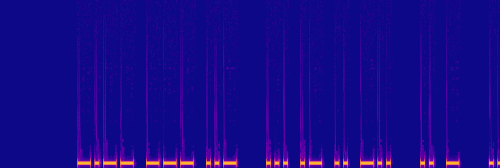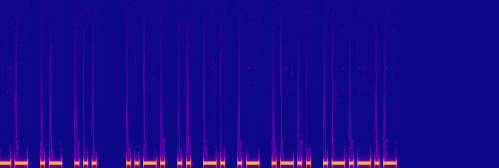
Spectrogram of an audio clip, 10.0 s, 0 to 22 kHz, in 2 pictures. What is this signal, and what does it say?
Morse code, heard as a keyed tone, about 28 wpm, 700 Hz. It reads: YOU SAID IT WAS FINAL.
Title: Sentences from Top 1000 Words - Review Part 2 - 28wpm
